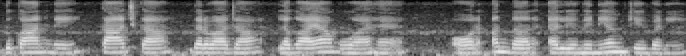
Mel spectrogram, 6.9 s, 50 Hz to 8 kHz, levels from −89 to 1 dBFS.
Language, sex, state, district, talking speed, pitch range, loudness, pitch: Hindi, male, Rajasthan, Bikaner, 120 wpm, 180-200 Hz, -14 LUFS, 185 Hz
